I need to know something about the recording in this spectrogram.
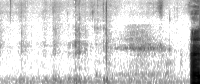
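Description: Near silence with a couple of tiny faint ticks, then a man starts speaking near the end.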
